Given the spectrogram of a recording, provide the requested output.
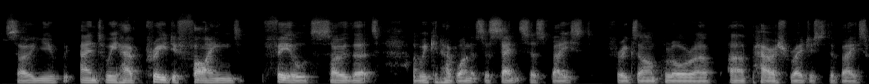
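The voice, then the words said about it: Very English accent. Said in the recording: “I've got a very English accent and we're over here in the UK”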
